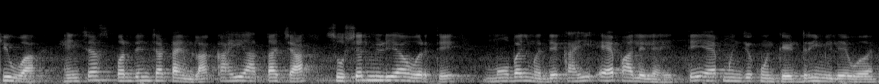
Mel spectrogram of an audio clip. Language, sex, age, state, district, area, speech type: Marathi, male, 18-30, Maharashtra, Pune, urban, spontaneous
